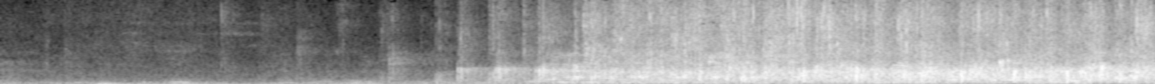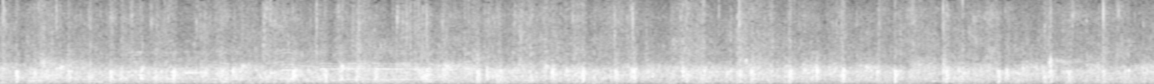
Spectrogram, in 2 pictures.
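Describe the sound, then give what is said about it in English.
Quiet room noise for about two seconds, then a large audience breaks into sustained, steady applause that swells quickly and continues loudly to the end. “But wait, that's not the applause moment.”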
